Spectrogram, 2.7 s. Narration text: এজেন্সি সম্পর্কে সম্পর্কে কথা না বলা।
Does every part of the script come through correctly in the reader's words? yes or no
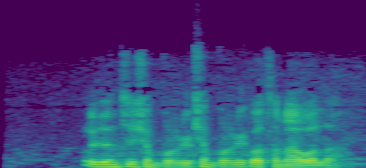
yes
